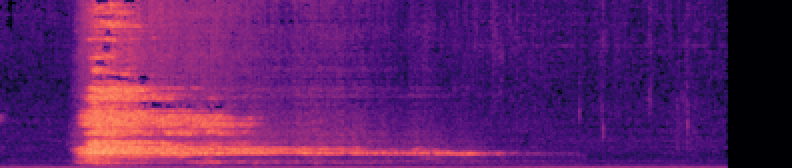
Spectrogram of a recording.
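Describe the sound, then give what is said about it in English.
A deep, full breath drawn in and let go slowly: one long, breathy sound that starts strong and gradually fades, over a faint low hum. “Start by taking a deep, full, long breath in. And let it go.”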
